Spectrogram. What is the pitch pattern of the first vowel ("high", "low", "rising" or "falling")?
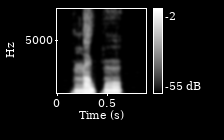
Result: low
